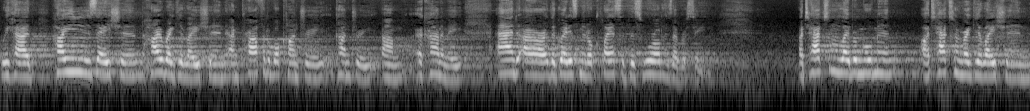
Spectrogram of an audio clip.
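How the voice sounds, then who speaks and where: Fairly quick, monotone, flat speech over noticeable background noise. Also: woman, fairly high pitch for a woman. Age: 60s. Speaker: labor union leader. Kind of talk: panel discussion. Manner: halting.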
